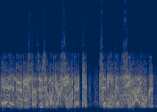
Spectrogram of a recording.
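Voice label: Hungarian tank damaged mood low, speech; War Thunder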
